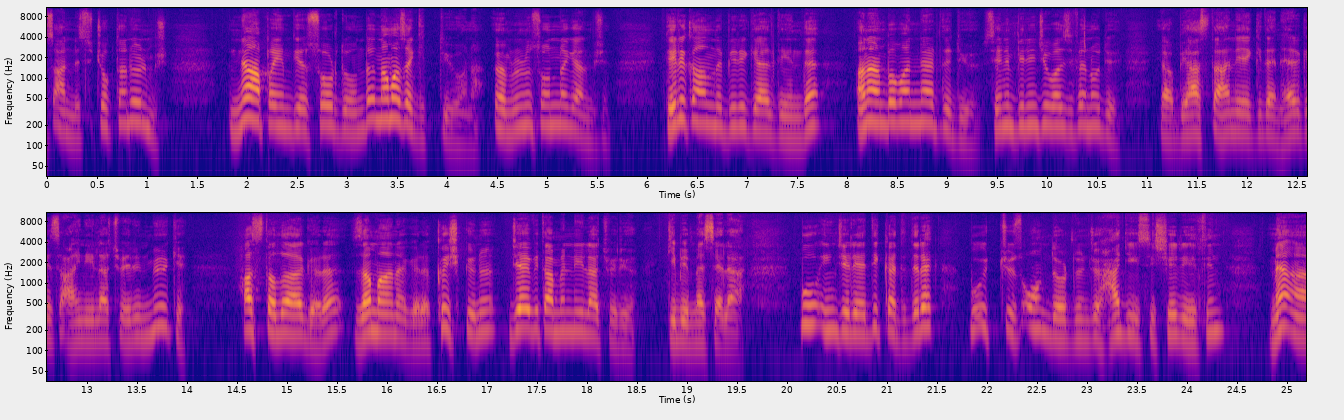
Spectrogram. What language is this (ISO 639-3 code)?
tur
